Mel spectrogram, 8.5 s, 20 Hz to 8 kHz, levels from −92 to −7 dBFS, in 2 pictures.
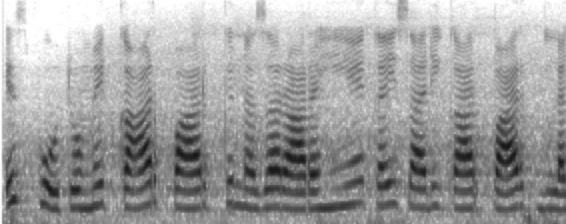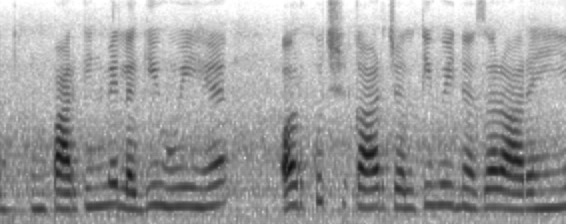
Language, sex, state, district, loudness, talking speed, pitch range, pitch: Hindi, female, Maharashtra, Solapur, -22 LUFS, 205 wpm, 230-270 Hz, 245 Hz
